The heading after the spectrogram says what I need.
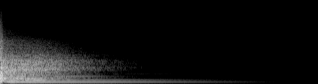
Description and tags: Metal Drum 11
industrial, sound, container, mantra, vibration, drums, percussive, shamanic, metal, chanting, shaman, drum-loop, percussion-loop, healing, 130-bpm, percussion, chant, drum, journey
